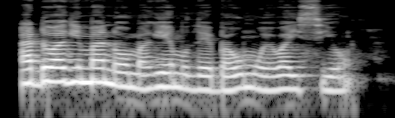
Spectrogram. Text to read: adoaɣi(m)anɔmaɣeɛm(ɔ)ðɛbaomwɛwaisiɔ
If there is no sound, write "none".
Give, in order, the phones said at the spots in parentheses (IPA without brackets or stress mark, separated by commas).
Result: m, o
